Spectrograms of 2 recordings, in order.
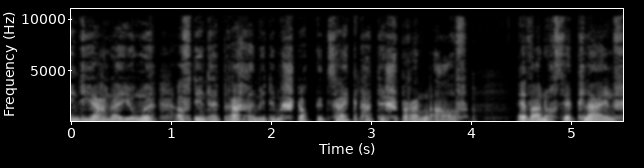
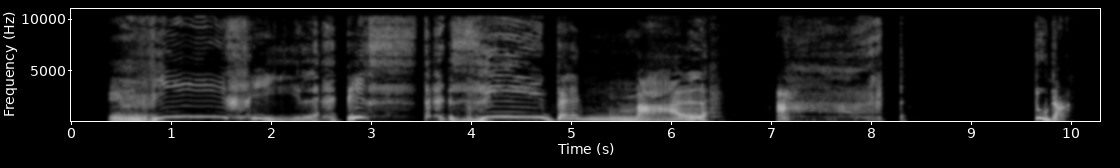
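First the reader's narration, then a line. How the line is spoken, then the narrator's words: Angry monster shriek. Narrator (German): erbost, plötzlich kreischte das Ungeheuer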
